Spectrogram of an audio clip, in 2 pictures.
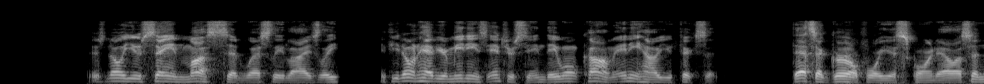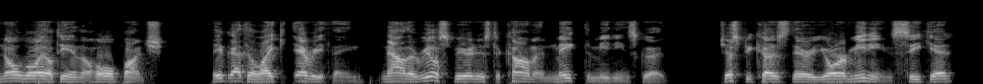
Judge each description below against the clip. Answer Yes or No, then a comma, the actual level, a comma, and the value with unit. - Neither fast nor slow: Yes, average, 180 wpm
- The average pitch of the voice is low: Yes, low, 125 Hz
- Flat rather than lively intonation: No, average, 4.6 semitones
